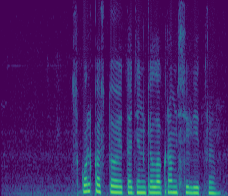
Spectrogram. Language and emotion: Russian, neutral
